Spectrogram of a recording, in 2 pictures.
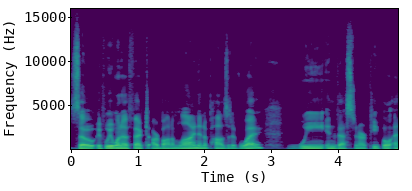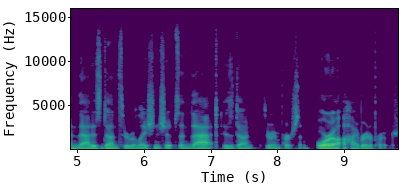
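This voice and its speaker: A man with a plain, everyday voice and a fairly low pitch talks at a moderate pace with fairly even intonation and hardly any pauses, in a very clean recording with a silent background. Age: 20s. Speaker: marketing and professional development director. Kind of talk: podcast discussion. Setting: studio.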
